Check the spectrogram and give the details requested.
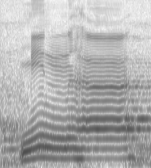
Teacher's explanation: Nun mati ketemu ha harus dibaca jelas.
